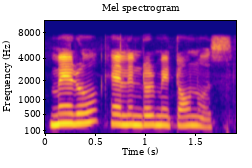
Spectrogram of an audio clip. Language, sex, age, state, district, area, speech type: Nepali, female, 30-45, West Bengal, Darjeeling, rural, read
